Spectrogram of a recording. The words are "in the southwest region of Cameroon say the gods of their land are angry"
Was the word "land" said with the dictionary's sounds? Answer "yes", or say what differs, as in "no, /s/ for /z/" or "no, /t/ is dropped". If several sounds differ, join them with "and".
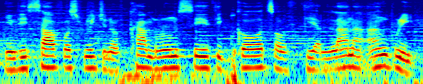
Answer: no, /d/ is dropped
